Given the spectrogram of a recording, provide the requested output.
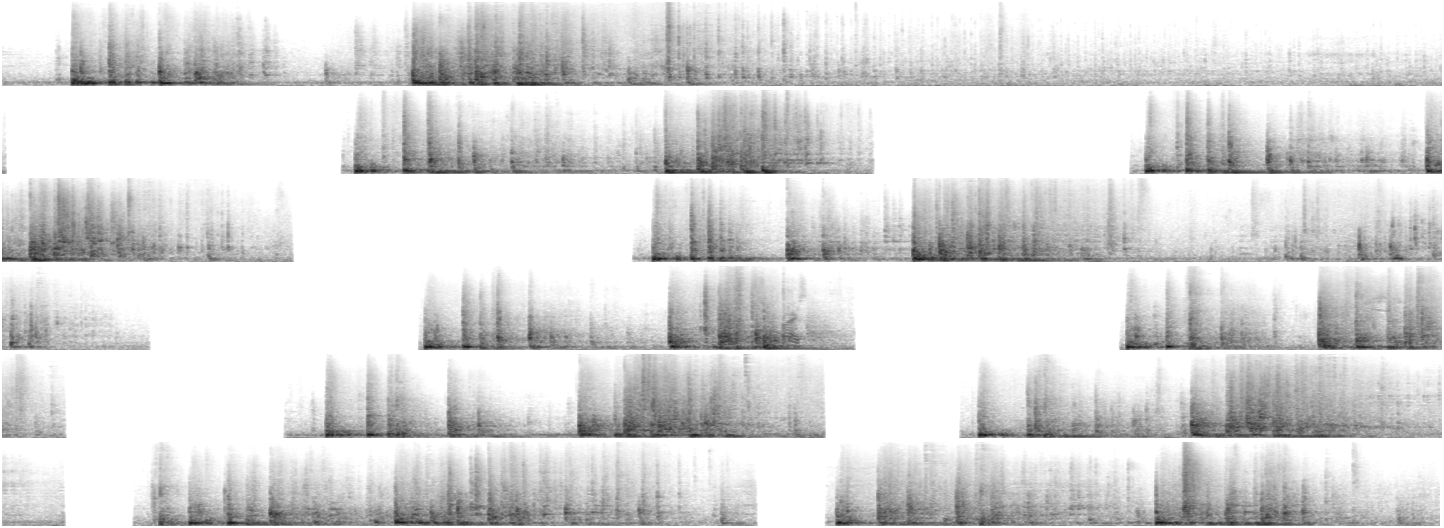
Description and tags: trash can plastic bin kick over angrily and bounce on pavement gritty garbage fall out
